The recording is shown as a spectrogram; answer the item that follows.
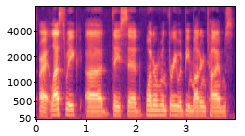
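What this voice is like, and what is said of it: Speaks very fast. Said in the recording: “I'll say it really fast.”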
